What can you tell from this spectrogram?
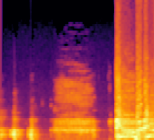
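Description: A couple of short, sharp coughs, then a rougher stretch of hacking and a louder, breathy burst at the end, fairly loud.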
